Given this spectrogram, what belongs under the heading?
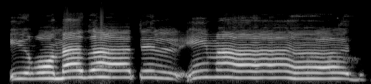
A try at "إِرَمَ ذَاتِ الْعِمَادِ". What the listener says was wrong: عین نہیں کلیئر ہوا. پھر پڑھیے.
